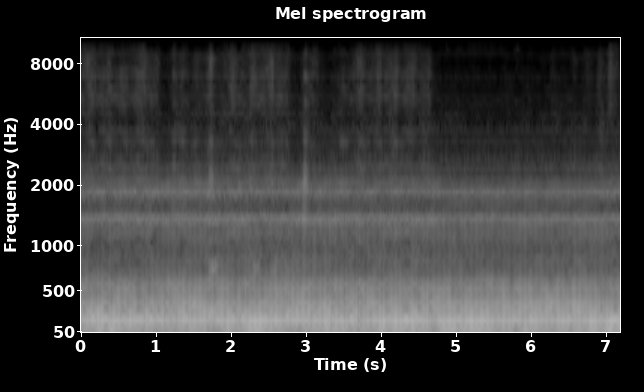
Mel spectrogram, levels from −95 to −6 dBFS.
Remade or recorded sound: remade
